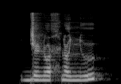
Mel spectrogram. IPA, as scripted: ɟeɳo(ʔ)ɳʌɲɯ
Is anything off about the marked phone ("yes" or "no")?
yes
